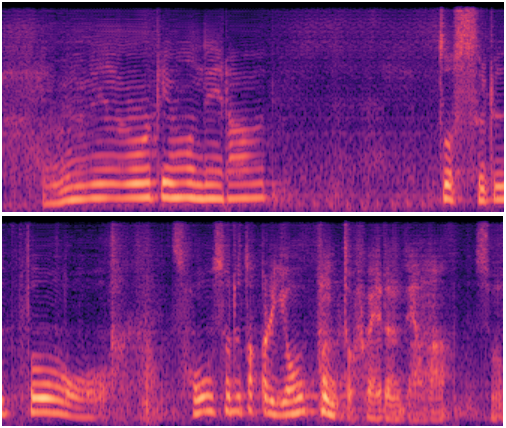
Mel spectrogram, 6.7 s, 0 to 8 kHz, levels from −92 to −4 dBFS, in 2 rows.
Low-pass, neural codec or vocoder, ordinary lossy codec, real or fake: 7.2 kHz; codec, 16 kHz, 0.7 kbps, FocalCodec; none; fake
